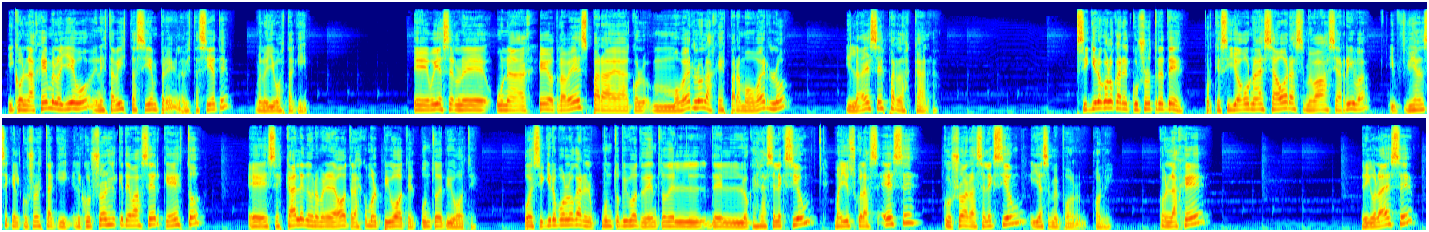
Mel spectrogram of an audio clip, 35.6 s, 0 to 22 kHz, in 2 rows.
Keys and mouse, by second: 12.9 s, 28.1 ctrl+shift+a, 28.6 shift+s, 33.2 g, 33.9 ctrl+z.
